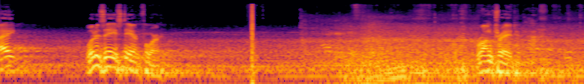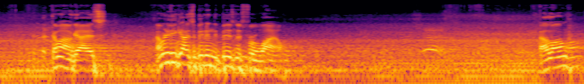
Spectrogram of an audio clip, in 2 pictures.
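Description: A man speaks with animation into a microphone over loudspeakers, echoing in a large hall.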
